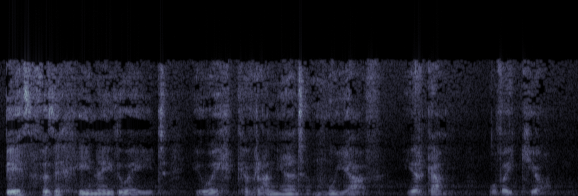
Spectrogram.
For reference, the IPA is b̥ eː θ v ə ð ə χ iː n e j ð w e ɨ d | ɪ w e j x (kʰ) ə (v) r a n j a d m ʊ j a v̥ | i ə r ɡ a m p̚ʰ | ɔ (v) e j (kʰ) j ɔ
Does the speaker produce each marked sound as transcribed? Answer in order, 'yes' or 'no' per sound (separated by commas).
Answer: yes, yes, yes, yes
